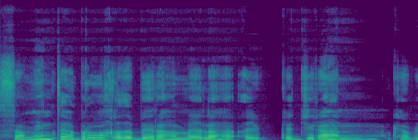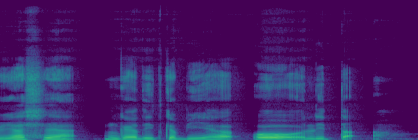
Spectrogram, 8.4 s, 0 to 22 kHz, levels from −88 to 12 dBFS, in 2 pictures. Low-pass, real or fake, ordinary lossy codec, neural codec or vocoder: none; real; none; none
